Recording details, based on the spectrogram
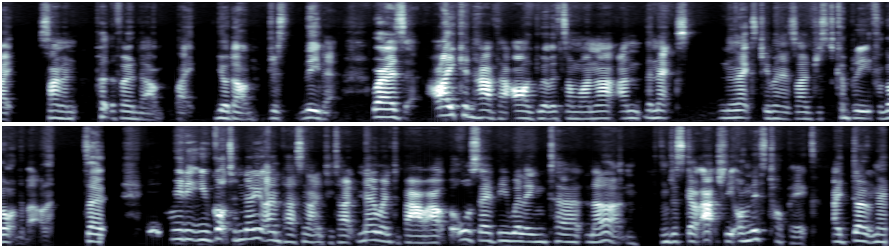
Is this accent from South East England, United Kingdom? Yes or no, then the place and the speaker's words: no; London, United Kingdom; accent: London British accent; I'm a Londoner, obviously, which is a very liberal city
